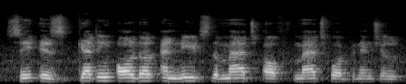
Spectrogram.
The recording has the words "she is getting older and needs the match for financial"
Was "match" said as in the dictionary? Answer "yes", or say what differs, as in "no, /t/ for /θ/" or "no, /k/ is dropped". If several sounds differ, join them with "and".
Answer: yes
